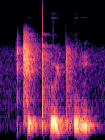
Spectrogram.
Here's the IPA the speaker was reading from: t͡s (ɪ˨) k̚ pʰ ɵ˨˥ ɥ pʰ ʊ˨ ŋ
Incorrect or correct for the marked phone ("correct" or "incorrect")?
incorrect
